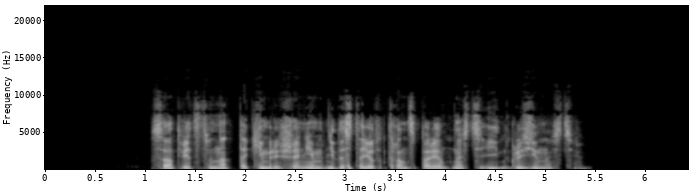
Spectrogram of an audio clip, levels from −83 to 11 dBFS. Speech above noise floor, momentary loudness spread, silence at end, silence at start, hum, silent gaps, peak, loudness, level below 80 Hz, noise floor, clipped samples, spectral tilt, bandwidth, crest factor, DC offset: over 69 dB; 7 LU; 1.1 s; 1.05 s; none; none; -2 dBFS; -20 LUFS; -66 dBFS; under -90 dBFS; under 0.1%; -3 dB/octave; 10.5 kHz; 22 dB; under 0.1%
